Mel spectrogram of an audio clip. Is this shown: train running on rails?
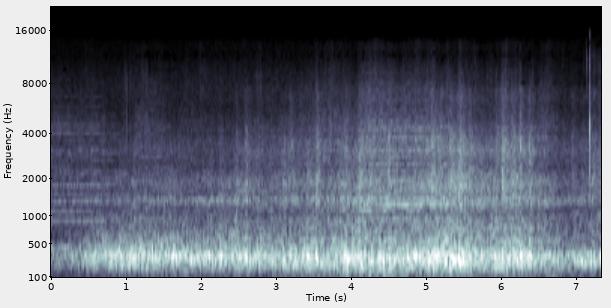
yes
